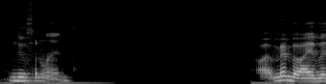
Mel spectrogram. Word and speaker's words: Newfoundland: it ottawa canadians like me dies he also mispronounced newfoundland like a lot of other people it sounds like it sounds it's not hard newfoundland i mean from what i've seen it's mostly just pronounced like newfoundland i remember i have a video on that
